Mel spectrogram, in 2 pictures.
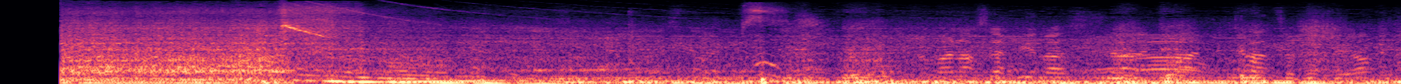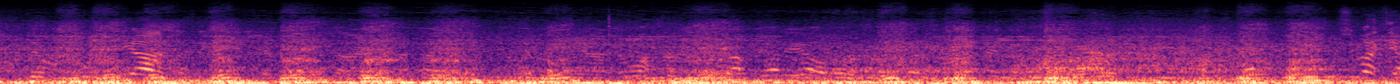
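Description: Turbocharged Toyota Starlet drag car doing a burnout: the engine is held at high revs with the front tyres spinning, the revs rising and falling.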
